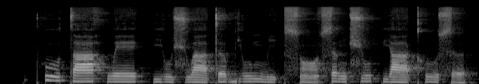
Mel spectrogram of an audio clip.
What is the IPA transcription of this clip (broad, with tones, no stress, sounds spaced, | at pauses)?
pʰ u˥˧ t̪ a˧ h w e˧ | j u˨˩ ɕ w a˨˩ t̪ ə˧ b j u˧ m i˨ ʔ s ɔ̃˨˩ s ə˥˧ ŋ ɕ u˦ p j a˥˧ kʰ u˥˧ s ə˨˩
